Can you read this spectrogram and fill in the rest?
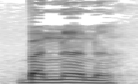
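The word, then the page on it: banana: Brazilian Portuguese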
